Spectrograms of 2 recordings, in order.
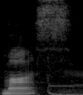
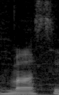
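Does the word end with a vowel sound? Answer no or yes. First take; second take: no; yes. First: The word ends on the s sound, no vowel. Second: The word ends with a clear u vowel. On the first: "is actually just pronounced mas" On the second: "M A S U"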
